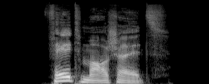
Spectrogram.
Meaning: genitive of Feldmarschall
- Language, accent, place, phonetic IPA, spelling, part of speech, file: German, Germany, Berlin, [ˈfɛltˌmaʁʃals], Feldmarschalls, noun, De-Feldmarschalls.ogg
